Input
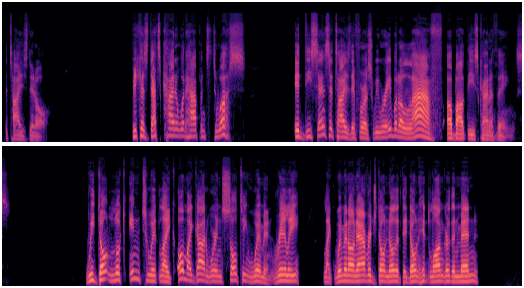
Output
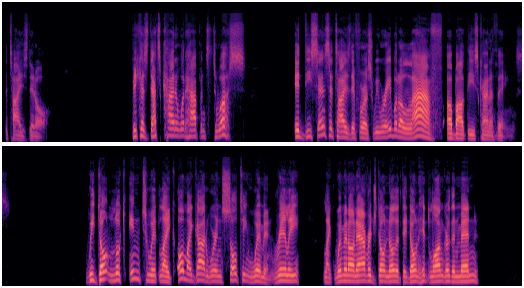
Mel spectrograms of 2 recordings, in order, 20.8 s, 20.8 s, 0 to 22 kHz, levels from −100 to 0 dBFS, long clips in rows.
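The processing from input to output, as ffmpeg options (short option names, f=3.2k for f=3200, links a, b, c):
-filter_complex "[0:a]asettb=1/sr,asplit=3[a][b][c];[a]atrim=end=10.024[d];[b]atrim=start=10.02:end=12.16,asetpts=PTS-STARTPTS,afade=t=in:d=0.004:c=qsin,afade=t=out:st=2.136:d=0.004:c=qsin,acompressor=threshold=-59dB:ratio=2:attack=3.2:release=140:knee=1:detection=peak[e];[c]atrim=start=12.156[f];[d][e]acrossfade=d=0.004:c1=hsin:c2=qsin[g];[g][f]acrossfade=d=0.004:c1=qsin:c2=hsin,highpass=f=170:p=1"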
